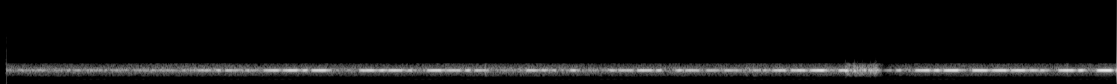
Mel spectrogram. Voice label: CQ as heard in JA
